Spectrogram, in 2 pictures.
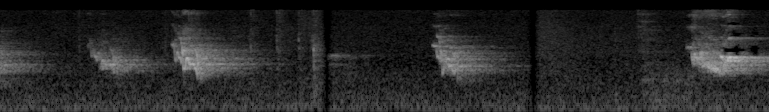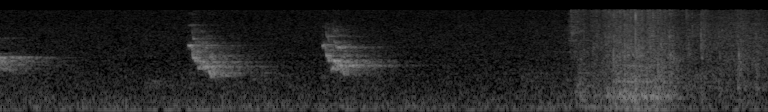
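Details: Pet budgies flocking onto a Christmas tree set beside their cage on Christmas Day; a run of seven clear, harsh chirps dropping in pitch, irregularly spaced, followed by a brief rustle of branches or wings.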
